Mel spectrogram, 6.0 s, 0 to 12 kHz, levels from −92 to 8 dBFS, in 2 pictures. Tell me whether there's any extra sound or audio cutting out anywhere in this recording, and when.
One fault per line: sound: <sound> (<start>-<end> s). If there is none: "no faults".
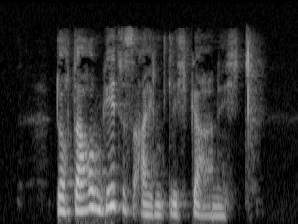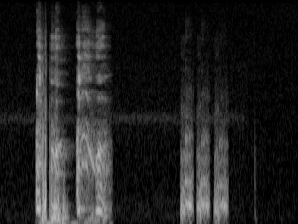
sound: cough (3.3-4.1 s)
sound: laugh (4.8-5.3 s)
